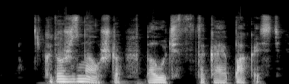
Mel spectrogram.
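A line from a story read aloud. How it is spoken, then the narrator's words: Plain. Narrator (Russian): сказал Федот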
